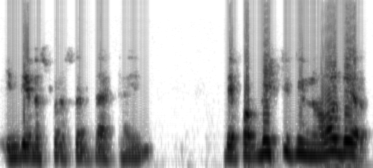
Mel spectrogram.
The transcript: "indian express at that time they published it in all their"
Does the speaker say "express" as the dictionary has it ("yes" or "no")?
no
